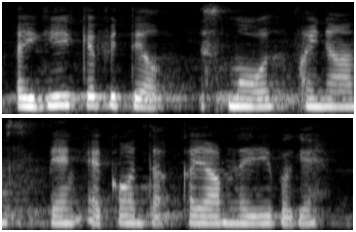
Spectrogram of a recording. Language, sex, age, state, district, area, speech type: Manipuri, female, 30-45, Manipur, Kakching, rural, read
